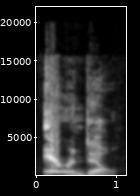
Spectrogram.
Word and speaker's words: Arendelle: It's pronounced Arendelle.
